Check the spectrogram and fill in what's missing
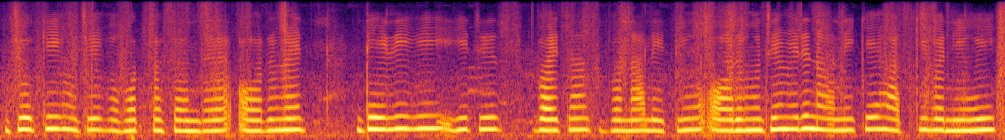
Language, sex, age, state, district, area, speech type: Urdu, female, 18-30, Uttar Pradesh, Gautam Buddha Nagar, rural, spontaneous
